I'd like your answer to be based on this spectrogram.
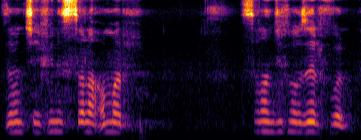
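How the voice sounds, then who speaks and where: A woman with an Egyptian Arabic accent and a sore, hoarse throat, chatting her way through a casual home vlog. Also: mid-range voice, flat delivery, very fast, a little mellow, a little hiss or hum. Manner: chatty, rambling, fond of fillers. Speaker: home vlogger.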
